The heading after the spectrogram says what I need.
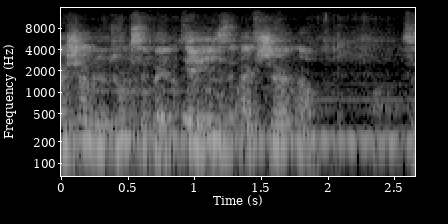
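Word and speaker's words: Eryi's Action: qui est pas cher du tout, qui s'appelle Eris Action. Ça s'écrit E-R-Y-I apostrophe S Action. Eris Action, en fait, c'est un petit jeu tout mignon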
